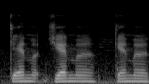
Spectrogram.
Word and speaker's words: Gemma: So with Gemma Garrison. Depends on how you want to pronounce it, whether you want to pronounce it the Gemma as with a G or with a J.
